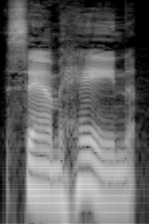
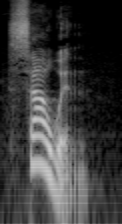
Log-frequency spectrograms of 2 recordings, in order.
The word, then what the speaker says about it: Samhain: Now, it is spelled by Western standards as Samhain, but it's officially pronounced Samhain. – Okay. Well, Samhain. – Blame the Gaelic. – Samhain. It's Gaelic.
